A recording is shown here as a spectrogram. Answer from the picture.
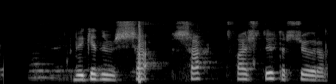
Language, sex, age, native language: Icelandic, male, 11, Icelandic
